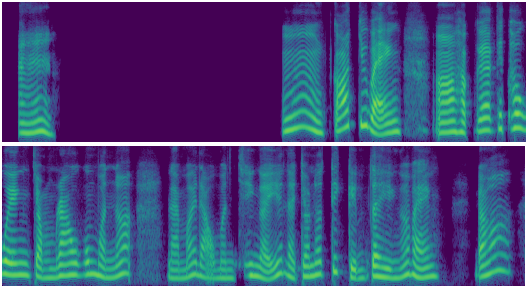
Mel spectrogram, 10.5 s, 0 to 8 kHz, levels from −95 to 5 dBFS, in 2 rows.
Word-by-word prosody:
À. 210 -2 -1 2.2
Ừm, 275 -1 0
có 295 +5 +4
chứ 360 -1 +3
bạn. 205 +7 +4 0.3
Ờ, 220 0 +4
thật 215 - 0
ra 255 +2 +4
cái 290 +3 -3
thói 310 - +6
quen 250 -3 +3
trồng 190 -4 -2
rau 240 +1 +2
của 255 - -1
mình 220 -8 -1
á, 275 +5 -1 0.4
là 175 -1 -5
mới 210 +8 -3
đầu 215 -4 -4
mình 180 0 -6
suy 235 +1 -1
nghĩ 175 -5 0
á 265 - -1
là 220 -7 -3
cho 215 +5 -1
nó 245 +4 +1
tiết 310 -1 -4
kiệm 180 -2 -1
tiền 195 -3 +2
á 230 +6 -1
bạn, 215 -2 0 0.4
đó, 310 +10 -1
230 Hz, 185 wpm, -22 LUFS, 205-260 Hz, 2.2 s, thói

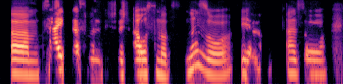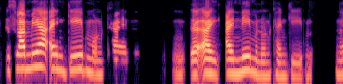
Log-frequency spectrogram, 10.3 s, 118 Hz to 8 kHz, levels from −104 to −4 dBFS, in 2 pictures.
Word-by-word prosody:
ähm, 195 -2 +4
zeigen, 240 0 +3
dass 195 - -4
man 200 -1 -11 0.2
sich - - -31
nicht 190 0 -10
ausnutzt, 200 -2 -2
ne, 255 +8 -4
so. 195 -4 -5 0.2
Ja, 200 -2 -5 0.5
also, 195 -1 -7 0.3
es 230 +2 -14
war 260 0 +9
mehr 285 +1 +5
ein 250 -4 +2
Geben 240 -1 -2
und 190 0 -9
kein 200 -2 -6 0.7
n - - -16
äh, 195 - +1
ein 210 -3 +5
ein 205 0 +3
Nehmen 225 -5 0
und 180 +1 -8
kein 175 -2 -9
Geben, 170 -1 -13 0.4
ne? 195 0 -9
200 Hz, 155 wpm, -20 LUFS, 190-235 Hz, 0.7 s, war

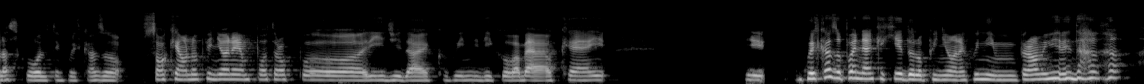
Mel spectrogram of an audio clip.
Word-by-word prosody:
l'ascolto, 195 -1 -3
in 185 - -9
quel 185 -1 -12
caso 190 -1 -5
so 225 0 -5
che 230 +3 -2
ha 220 - +1
un'opinione 235 0 +1
un 225 +1 -3
po' 225 -1 -6
troppo 210 -4 -1
rigida, 190 -1 -2
ecco, 185 +1 -10
quindi 195 0 -7
dico: 190 0 -6
"Vabbè 185 - +1
okay". 200 - -4 1.4
Sì. 205 -2 0 0.3
In - - -6
quel 260 +1 +6
caso 315 -1 +4
poi 295 0 +4
neanche 260 0 +4
chiedo 240 -1 +3
l'opinione, 215 -2 0
quindi 235 0 +2
mhmm, 205 0 -2
però 225 +3 +3
mi 245 - +4
viene 270 -1 +6
data. 290 +3 0
210 Hz, 165 wpm, -23 LUFS, 195-235 Hz, 1.4 s, quel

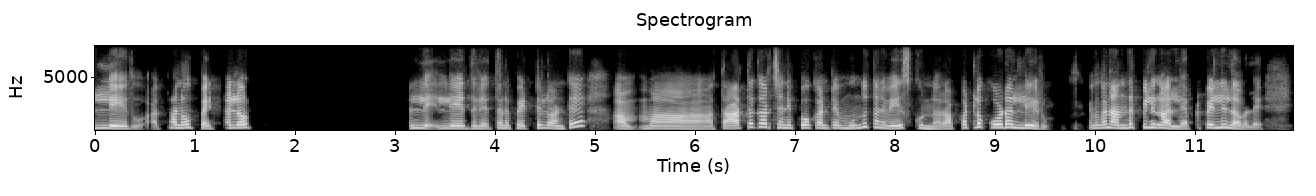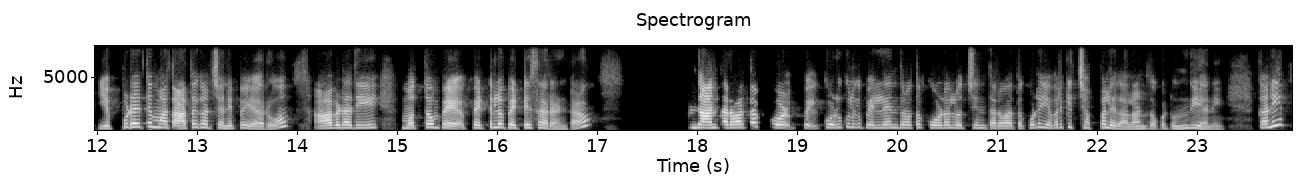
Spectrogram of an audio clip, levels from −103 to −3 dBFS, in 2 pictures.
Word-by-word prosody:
లేదు. 215 -2 +4 0.2
ఆహ్, - - -9
తను 260 +1 +2 0.2
పెట్టలో 255 +5 +3 1.8
లే 225 - +2 0.2
లేదులే. 215 -3 0
తన 235 -1 -2
పెట్టెలో 250 +2 -2
అంటే 290 - -2 0.5
అహ్, 200 -2 0 0.2
మా 215 -1 +1 0.7
తాతగారు 320 +9 +4
చనిపోకంటే 255 0 -1
ముందు 250 +9 -3
తను 280 -4 -1
వేసుకున్నారు. 215 -6 -3
అప్పట్లో 290 - -1
కోడళ్ళేరు. 260 - +2 0.4
ఎందుకంటే 265 +3 +3
అందరు 285 +5 -2
పిలగాళ్ళే. 260 -11 +3
అప్పుడు 190 - -22
పెళ్లిళ్ళవ్వలే. 195 - +1 0.5
ఎప్పుడైతే 340 - +2
మా - - +6
తాతగారు 305 +7 +3
చనిపోయారో, 225 -7 -3 0.5
ఆవిడది 260 +1 +4 0.4
మొత్తం 240 +6 +2
పె - - +8 0.2
పెట్టెలో 315 +5 +2
పెట్టేశారంట. 245 - 0 1.3
దాని 270 +1 +11
తరువాత 285 +4 +4 0.2
కొ 285 - +4 0.2
పె - - -1 0.2
కొడుకులుకి 305 +3 -4
పెళ్లయిన 275 +2 -3
తరువాత 265 +2 -4
కోడల్లొచ్చిన 255 0 -4
తరువాత 230 0 -2
కూడా 290 +4 -3
ఎవరికీ 300 +5 -6
చెప్పలేదు 250 -5 -3
అలాంటిదొకటుంది 195 +4 -6
అని. - - -16 0.4
కానీ 415 +12 +3
255 Hz, 120 wpm, -24 LUFS, 225-285 Hz, 1.8 s, దాని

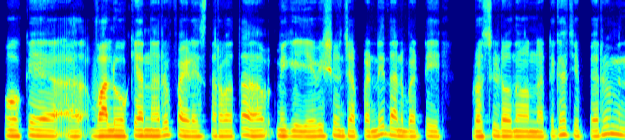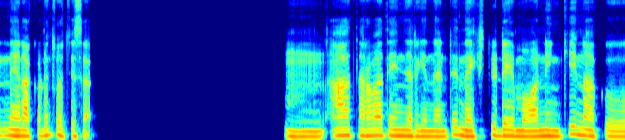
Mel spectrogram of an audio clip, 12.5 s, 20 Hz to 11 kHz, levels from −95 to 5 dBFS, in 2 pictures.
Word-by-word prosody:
Okay. 135 +2 -1 0.3
ఆహ్, 120 - 0
వాళ్ళు 130 0 +7
okay 125 +3 -2
అన్నారు. 130 +2 +2
5 130 -3 +3
డేస్ 120 0 -3
తర్వాత 125 +3 -2 0.4
మీకు 125 -1 +1
ఏ - - +2
విషయం 130 0 0
చెప్పండి. 125 +5 -2
దాన్ని 130 -5 +1
బట్టి 120 +1 -4 0.4
ప్రొసీడ్ 125 +1 0
అవుదామన్నట్టుగా 120 +3 0
చెప్పారు 125 +6 -3 0.3
నేనక్కడి 135 0 +1
నుంచొచ్చేసా. 135 -5 -5 2.0
హ్మ్. 120 -1 -1 0.2
ఆ - - +4 0.2
తర్వాత 145 +1 0
ఏం 140 - +2
జరిగిందంటే 125 +2 0
నెక్స్ట్ 125 +2 -2
డే 135 - +3 0.2
మార్నింగ్‌కి 130 +5 +1
నాకు 130 0 -2
125 Hz, 135 wpm, -23 LUFS, 120-135 Hz, 2.0 s, వాళ్ళు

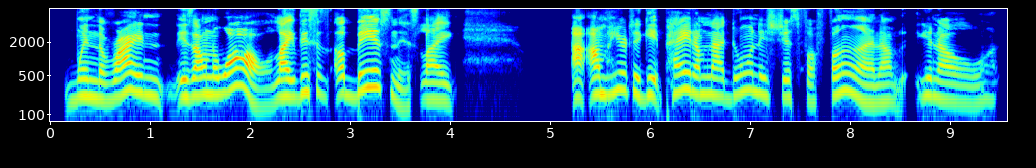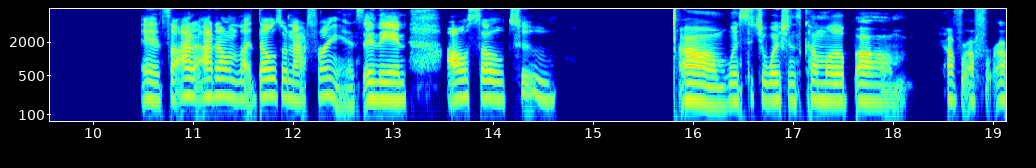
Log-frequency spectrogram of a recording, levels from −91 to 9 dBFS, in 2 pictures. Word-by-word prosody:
when 215 +5 -4
the 195 -2 -2
writing 230 +1 +4
is 215 0 0
on 230 +1 +4
the 235 - -2
wall. 235 - +5
Like, 215 +1 +7
this 255 +1 0
is 240 -5 -9
a 240 +3 +2
business. 235 - +3
Like 190 -3 -1 1.2
I - - +7
I'm 235 +1 +4
here 280 +4 -3
to 245 -2 -2
get 220 0 -1
paid. 270 +3 +3
I'm 240 0 0
not 225 -3 0
doing 265 +5 -6
this 230 -3 -5
just 210 -1 -4
for 175 -3 -8
fun. 230 -8 -2
I 175 +1 -4 0.2
you 230 - -7
know? 180 -3 -5 1.1
And 190 -2 -3
so - - -2
I 225 -1 +2
I - - +1
don't 220 -2 -2
like, 195 - -6
those 215 0 -2
are - - -5
not 185 -2 -3
friends, 220 -7 -6
and 195 0 -1
then 190 -1 +4 0.4
also 205 0 0
too 190 -4 -8 1.2
um, 175 -4 +2
when 180 +1 -7
situations 185 -3 -3
come 190 -2 -6
up, 180 -1 -3
um, 175 -1 -2 0.4
a - - -1
fri - - -11
a - - -7
fri - - -11
a - - -5
210 Hz, 170 wpm, -26 LUFS, 185-230 Hz, 1.2 s, Like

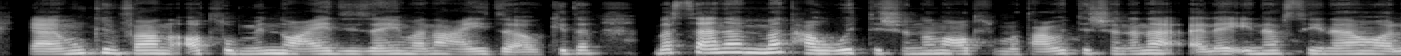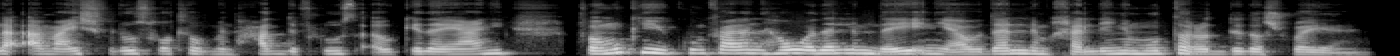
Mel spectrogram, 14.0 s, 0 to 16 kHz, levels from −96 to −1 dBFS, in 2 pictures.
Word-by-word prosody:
يعني 170 +1 +3
ممكن 215 +2 +1
فاهمة، 200 -1 +3
أطلب 200 -3 +1
منه 185 +1 +2
عادي 175 +1 0
زي 175 +1 -1
ما 175 -2 -1
أنا 180 +1 0
عايزة 165 0 -1
أو 150 0 -2
كده، 200 +5 -4 0.3
بس 230 +4 -2
أنا 260 +3 +6
ما 250 0 +5
اتعودتش 210 -4 +1
إن 180 +1 -5
أنا 190 -1 +2
أطلب، 180 -2 -5
ما 160 - -7
اتعودتش 190 +5 -3
إن 180 - -7
أنا 200 +2 +1
ألاقي 180 +3 0
نفْسِي 190 +1 -3
إن 175 - -4
أنا 180 -1 +2
لأ 175 0 +1
ما 165 -1 -2
عييش 180 +3 -3
فلوس 190 -1 -6
وأطلب 175 -1 -6
من 155 -2 -11
حد 170 0 -4
فلوس، 180 +2 -8
أو 150 - -6
كده 170 +2 -2
يعني. 165 +6 -1 0.3
فممكن 245 +8 +2
يكون 220 -1 +1
فعلًا 215 -1 +1
هو 210 0 +5
ده 205 - +5
اللي 215 +1 +2
مضايقني 180 -3 +1
أو 155 - -1
ده 180 +3 0
اللي 195 0 +2
مخلّيني 175 +2 -1
مترددة 170 -3 0
شوية 155 -3 -4
يعني. 125 -1 -14
185 Hz, 225 wpm, -25 LUFS, 170-205 Hz, 0.3 s, أنا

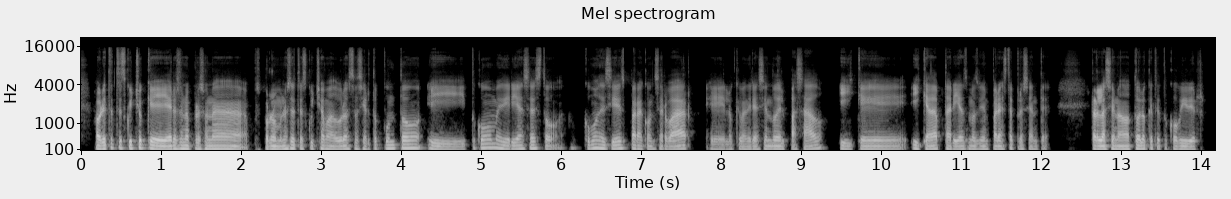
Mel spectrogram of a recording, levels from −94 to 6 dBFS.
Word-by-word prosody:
Ahorita 115 +4 +4
te 130 - -5
escucho 130 +1 +1
que 105 -5 +6
eres 110 +1 +3
una 110 -2 +3
persona, 105 -1 +2
pues, 80 - -19
por 115 +3 0
lo 100 - +5
menos 105 +3 +1
se 120 - +2
te 115 - -3
escucha 110 0 -3
madura 100 0 +2
hasta 110 0 -5
cierto 120 +5 -6
punto 130 +2 +1
y, 95 -5 -2
¿tú - - -13
cómo 140 +1 0
medirías 115 -4 -1
esto? 130 +1 -3 0.2
¿Cómo 130 +3 -1
decides 120 0 0
para 120 -4 0
conservar 100 +3 0 0.2
lo 90 -1 -6
que 95 - -8
vendría 95 0 -2
siendo 105 +1 -1
del 100 -1 -1
pasado? 120 +7 -2
¿Y 100 -3 -2
qué 100 0 -1
y 115 -4 -1
qué 105 - +2
adaptarías 105 -1 +1
más 100 -1 -2
bien 100 -1 -3
para 100 0 +1
este 100 - -5
presente, 95 -2 -7 0.5
relacionado 100 0 +4
a 100 - -7
todo 110 - +3
lo 110 - +1
que - - -4
te 105 - -6
tocó 100 - -4
vivir? 95 -1 -1
105 Hz, 215 wpm, -23 LUFS, 100-115 Hz, 0.5 s, que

